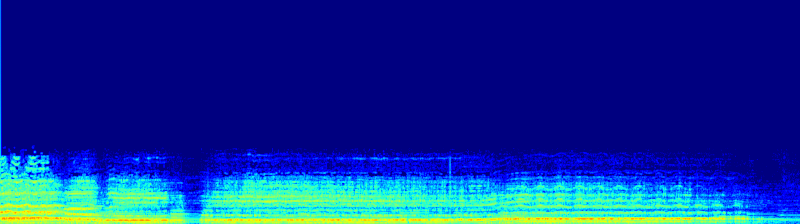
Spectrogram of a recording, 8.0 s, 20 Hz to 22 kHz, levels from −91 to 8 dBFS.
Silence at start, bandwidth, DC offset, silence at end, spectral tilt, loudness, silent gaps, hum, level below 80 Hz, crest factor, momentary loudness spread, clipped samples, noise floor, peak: 0 s; 7 kHz; under 0.1%; 0.2 s; -3 dB/octave; -24 LUFS; none; none; -56 dBFS; 18 dB; 8 LU; under 0.1%; -46 dBFS; -6 dBFS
